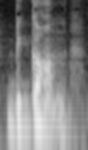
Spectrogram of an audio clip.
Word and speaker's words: begun: Первый – begin. И, краткий и. Потом began, звук лягушка, когда мы улыбаемся, чуть отстраняем вниз и быстро ставим на место. Begun, краткий а, рот минимально открывается.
